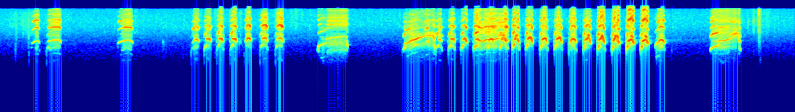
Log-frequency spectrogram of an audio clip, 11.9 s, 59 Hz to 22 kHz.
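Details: At an osprey nest in Western Finland's Satakunta region, 5 August 2024, the elder chick attacks the younger during fish delivery. Runs of rapid piping chirps build into dense excited squealing, with a few drawn-out whistles between.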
